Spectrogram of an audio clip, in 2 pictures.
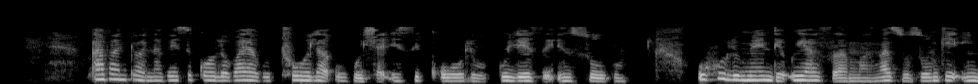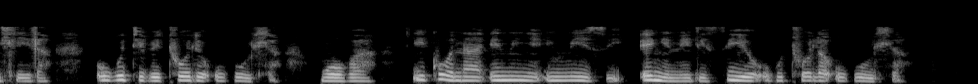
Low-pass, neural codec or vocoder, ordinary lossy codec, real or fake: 7.2 kHz; vocoder, 22.05 kHz, 80 mel bands, WaveNeXt; MP3, 24 kbps; fake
